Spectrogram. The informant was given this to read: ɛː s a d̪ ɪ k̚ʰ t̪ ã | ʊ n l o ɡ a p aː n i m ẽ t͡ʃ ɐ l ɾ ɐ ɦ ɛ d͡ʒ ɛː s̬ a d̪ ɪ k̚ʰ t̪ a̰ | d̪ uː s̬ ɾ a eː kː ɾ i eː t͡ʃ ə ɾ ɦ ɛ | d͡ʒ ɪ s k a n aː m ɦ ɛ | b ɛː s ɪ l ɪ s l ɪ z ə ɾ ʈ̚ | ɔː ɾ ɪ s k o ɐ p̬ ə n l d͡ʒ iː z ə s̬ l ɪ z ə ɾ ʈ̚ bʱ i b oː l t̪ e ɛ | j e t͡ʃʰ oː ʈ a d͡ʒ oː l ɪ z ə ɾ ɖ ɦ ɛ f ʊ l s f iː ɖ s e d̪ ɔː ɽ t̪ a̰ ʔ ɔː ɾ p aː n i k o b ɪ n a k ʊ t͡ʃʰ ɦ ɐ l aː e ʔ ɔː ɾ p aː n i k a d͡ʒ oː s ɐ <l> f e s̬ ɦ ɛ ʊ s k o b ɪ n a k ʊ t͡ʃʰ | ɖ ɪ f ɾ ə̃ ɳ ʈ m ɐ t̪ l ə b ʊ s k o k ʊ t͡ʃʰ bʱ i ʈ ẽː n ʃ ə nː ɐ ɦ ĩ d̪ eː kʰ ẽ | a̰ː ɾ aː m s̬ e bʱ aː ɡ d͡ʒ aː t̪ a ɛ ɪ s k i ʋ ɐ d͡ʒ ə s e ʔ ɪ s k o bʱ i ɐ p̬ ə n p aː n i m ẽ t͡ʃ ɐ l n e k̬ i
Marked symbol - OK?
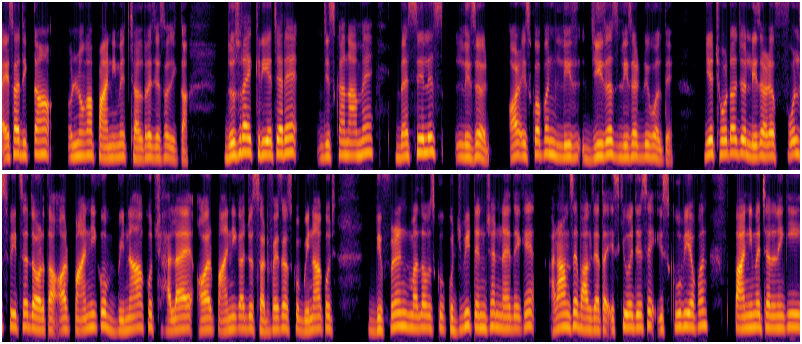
no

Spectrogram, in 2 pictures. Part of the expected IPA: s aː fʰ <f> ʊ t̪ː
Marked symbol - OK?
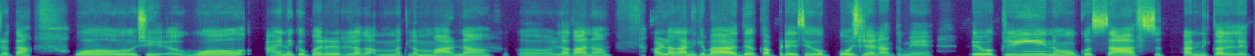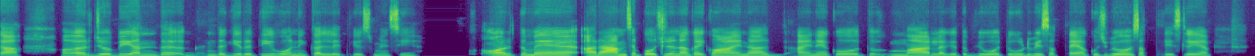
no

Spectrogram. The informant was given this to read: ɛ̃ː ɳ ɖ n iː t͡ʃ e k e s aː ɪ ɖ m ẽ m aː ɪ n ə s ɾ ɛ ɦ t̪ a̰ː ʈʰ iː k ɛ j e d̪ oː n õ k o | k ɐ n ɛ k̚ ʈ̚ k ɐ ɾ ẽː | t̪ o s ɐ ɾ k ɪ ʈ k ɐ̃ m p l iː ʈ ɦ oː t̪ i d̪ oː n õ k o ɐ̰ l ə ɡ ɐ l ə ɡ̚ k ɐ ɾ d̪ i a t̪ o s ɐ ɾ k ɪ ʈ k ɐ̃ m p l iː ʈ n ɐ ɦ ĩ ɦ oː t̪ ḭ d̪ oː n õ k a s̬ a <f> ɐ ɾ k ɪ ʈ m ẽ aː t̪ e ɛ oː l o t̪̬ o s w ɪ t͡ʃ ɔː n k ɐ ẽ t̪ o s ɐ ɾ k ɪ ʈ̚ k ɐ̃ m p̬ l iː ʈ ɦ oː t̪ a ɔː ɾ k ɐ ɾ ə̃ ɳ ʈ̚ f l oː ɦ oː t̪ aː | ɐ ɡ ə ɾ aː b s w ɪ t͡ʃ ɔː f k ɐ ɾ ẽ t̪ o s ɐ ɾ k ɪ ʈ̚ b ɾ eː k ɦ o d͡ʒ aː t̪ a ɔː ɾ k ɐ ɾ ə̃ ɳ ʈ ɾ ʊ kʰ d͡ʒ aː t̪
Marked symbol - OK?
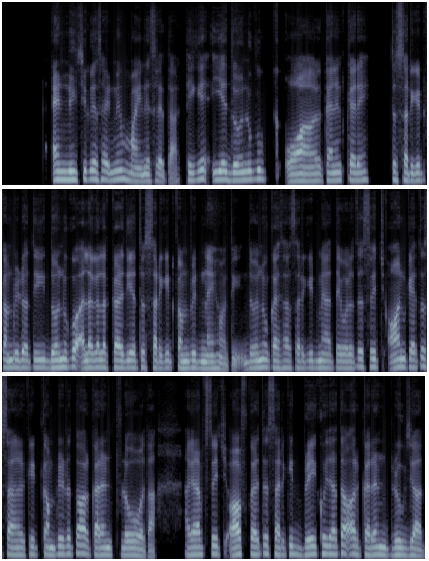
no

